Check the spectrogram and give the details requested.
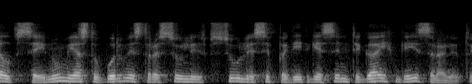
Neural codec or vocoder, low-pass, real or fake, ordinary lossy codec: codec, 16 kHz, 0.3 kbps, FocalCodec; 7.2 kHz; fake; AAC, 32 kbps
